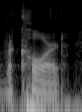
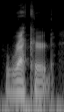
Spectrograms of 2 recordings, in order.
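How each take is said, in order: First: The stress is on the second syllable. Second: The stress is on the first syllable. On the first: It is used as a verb. "when it's a verb, the stress will be on the second syllable" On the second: It is used as a noun. "when it's a noun, the stress will be on the first syllable"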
